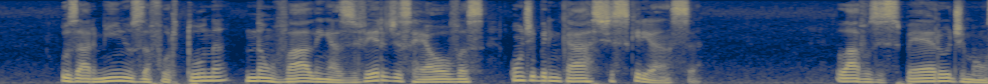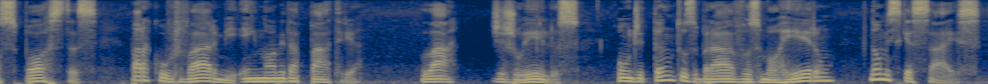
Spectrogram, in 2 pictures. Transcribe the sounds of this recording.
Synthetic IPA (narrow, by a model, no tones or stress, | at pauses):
ʊzaɾmĩɲʊzd̪ɐfoɾt̪unɐnɐ̃w̃valẽj̃ɐzveɾd͡ʒɪzhɛwvɐz | õnd͡ʒɪbɾĩŋkast͡ʃɪskɾiɐ̰̃sɐ̰ | lavʊzɪspɛɾʊd͡ʒɪmɐ̃w̃spɔst̪ɐ̰s | paɾɐkuɾvaɾmɪ̰ʔẽj̃nõmɪd̪ɐpat̪ɾḭɐ̰ | la | d͡ʒɪʒueʎʊ̰s | õnd͡ʒɪt̪ɐ̃nt̪ʊzbɾavʊzmoɦeɾɐ̃w̃ | nɐ̃w̃mɪskesa̰js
